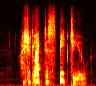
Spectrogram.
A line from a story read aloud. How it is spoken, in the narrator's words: he had whispered in the clerk's ear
